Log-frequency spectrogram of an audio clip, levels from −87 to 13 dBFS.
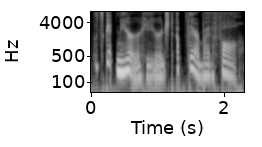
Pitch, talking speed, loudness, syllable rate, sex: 180 Hz, 260 wpm, -17 LUFS, 6.0 syllables/s, female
